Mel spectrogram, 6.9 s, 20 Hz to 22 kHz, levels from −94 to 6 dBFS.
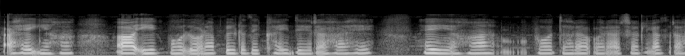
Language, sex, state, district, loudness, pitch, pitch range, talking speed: Hindi, female, Chhattisgarh, Bastar, -20 LUFS, 240 Hz, 235-245 Hz, 155 wpm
